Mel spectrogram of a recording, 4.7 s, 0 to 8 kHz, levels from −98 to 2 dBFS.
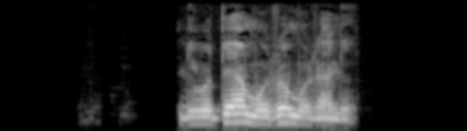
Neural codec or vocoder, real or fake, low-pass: none; real; 7.2 kHz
